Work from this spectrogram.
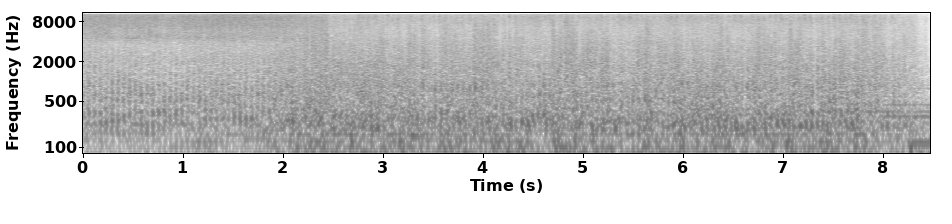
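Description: Helicopter rotor and engine noise on a ship deck during a landing or launch, a loud continuous wash with choppy rotor texture throughout, and no talk.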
